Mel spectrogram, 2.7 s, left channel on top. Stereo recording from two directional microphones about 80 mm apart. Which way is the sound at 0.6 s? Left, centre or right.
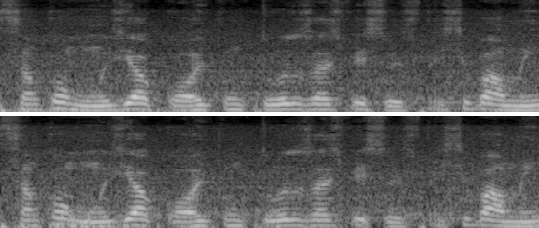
Centre.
